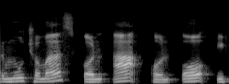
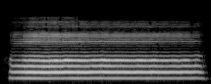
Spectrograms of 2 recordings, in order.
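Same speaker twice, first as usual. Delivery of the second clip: sustained ah, much higher; high-pitched vocalise; 12 semitones higher, 6 dB louder than usual. Shown as a demonstration. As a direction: hold a bright high ah. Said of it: "primero en tono bien agudo".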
